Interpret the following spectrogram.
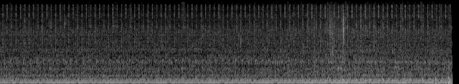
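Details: Suzuki 30hp outboard idling steadily with an even low hum and no knocks or misses, after a no-start fault was traced to the neutral safety switch not engaging when shifting from forward to neutral.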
